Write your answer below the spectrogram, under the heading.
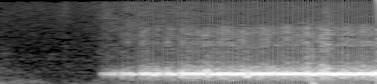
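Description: A steady electronic telephone tone on a Verizon call line starts after a short silence and holds continuously, fairly loud, with a brief low thump as the line cuts out near the end.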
